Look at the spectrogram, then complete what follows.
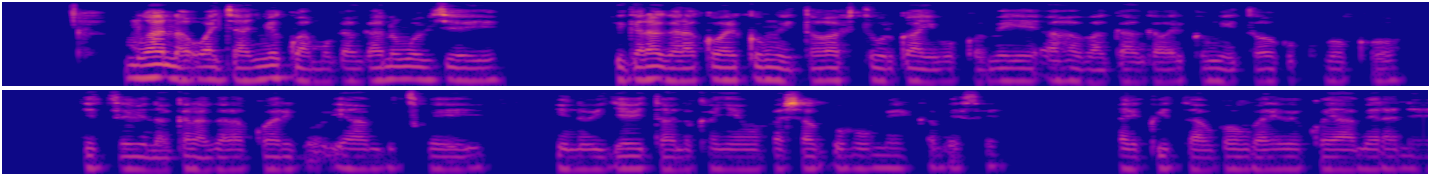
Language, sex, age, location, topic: Kinyarwanda, male, 18-24, Huye, health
